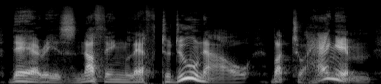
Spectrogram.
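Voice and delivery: dark realisation; sinister. Acted. Assassin decides to hang him.

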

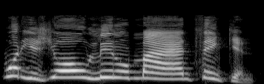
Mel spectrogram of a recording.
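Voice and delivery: high, slow, furious shouting; furious screaming. A narrator's reading. Developer screaming at the mayor about the galleon, furious. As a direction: scream each word out in outrage. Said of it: "screamed at Mayor".

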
